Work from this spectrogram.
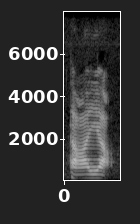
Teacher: The child is saying taya. La is retroflex lateral is replaced by the semi-vowel ya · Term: gliding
